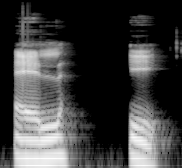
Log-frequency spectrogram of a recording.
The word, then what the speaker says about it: elle est: So she is actually sounds elle est, as if it was only one word.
